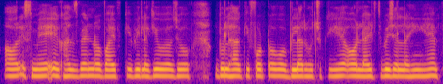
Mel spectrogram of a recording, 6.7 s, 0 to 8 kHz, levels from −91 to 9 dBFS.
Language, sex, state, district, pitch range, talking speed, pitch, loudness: Hindi, female, Uttar Pradesh, Lalitpur, 190-200 Hz, 225 wpm, 195 Hz, -14 LUFS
